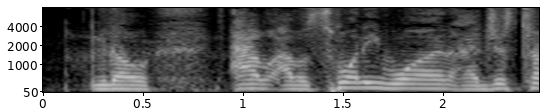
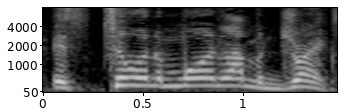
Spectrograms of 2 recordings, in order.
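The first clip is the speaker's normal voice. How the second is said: put-on drunk pleading; 6 semitones higher than usual. Drunk younger self.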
